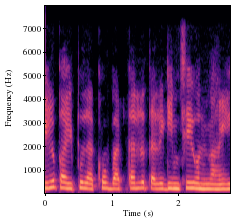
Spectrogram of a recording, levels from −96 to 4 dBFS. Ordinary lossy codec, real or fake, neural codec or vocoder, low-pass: none; fake; codec, 16 kHz, 1 kbps, FreqCodec, larger model; 7.2 kHz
